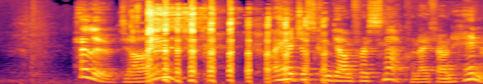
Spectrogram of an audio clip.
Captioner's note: laughing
